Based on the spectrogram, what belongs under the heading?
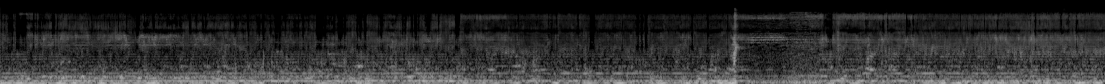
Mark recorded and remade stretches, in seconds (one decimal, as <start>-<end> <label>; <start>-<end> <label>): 0.0-7.5 remade; 7.5-8.2 recorded; 8.2-11.1 remade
